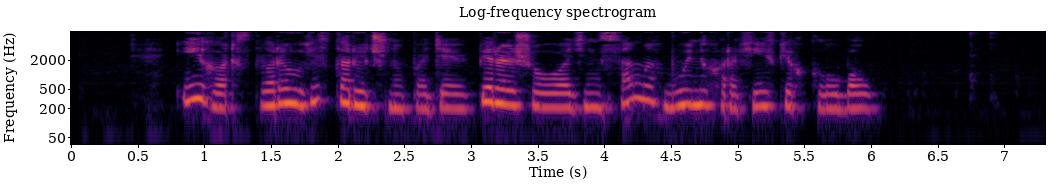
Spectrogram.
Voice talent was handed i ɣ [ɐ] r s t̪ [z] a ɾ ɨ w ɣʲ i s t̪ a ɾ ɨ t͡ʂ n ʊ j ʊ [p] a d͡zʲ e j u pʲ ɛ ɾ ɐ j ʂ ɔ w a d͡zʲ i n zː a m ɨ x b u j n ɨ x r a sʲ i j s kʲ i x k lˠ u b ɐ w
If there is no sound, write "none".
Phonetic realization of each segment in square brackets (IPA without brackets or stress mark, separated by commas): ɐ, v, p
